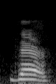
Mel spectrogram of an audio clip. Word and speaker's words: there: word for me please there there there it's kind of like they but not they it's like there the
